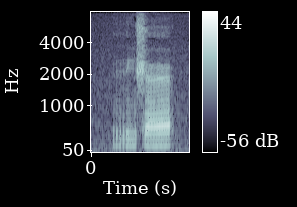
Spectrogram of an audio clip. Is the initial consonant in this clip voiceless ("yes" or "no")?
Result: no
